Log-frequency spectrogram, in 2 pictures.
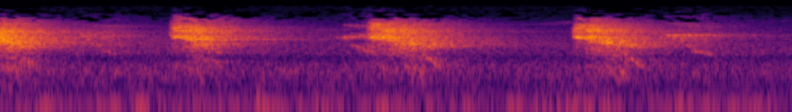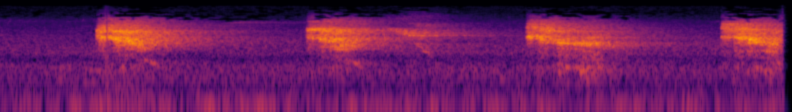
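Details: Bonnet macaque (Macaca radiata) giving harsh, hissing screech calls, one burst roughly every second.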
